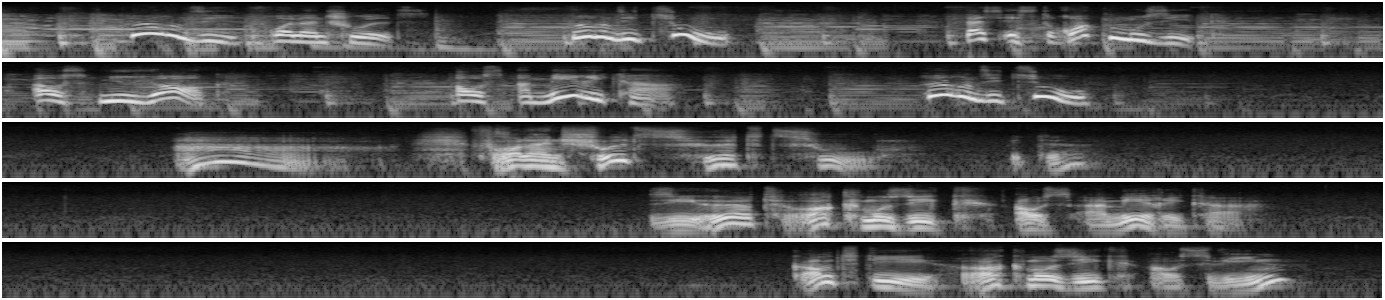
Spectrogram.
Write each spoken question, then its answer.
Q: Kommt die Rockmusik aus Wien?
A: Nein, sie kommt nicht aus Wien.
